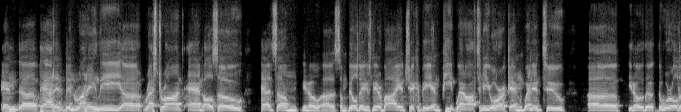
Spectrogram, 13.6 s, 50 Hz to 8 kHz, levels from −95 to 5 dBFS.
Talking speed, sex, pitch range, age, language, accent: 165 wpm, male, 115-130 Hz, 40-59, English, American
